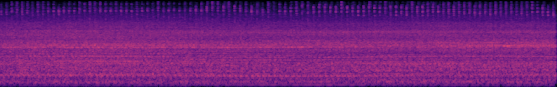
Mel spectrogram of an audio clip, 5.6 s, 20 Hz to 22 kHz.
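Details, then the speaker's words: 1989 Ford Ranger 2.9 V6 at rough idle: steady high whistle over hissy idle near the intake; pinching the PCV hose stops it, so the faulty PCV valve is suspect and replaced. "to verify we can pinch the PCV hose and the whistle goes away all right so we know that part is suspect"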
